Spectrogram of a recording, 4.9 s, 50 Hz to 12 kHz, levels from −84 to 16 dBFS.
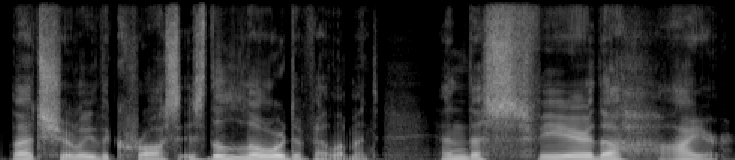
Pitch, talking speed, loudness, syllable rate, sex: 115 Hz, 160 wpm, -18 LUFS, 4.9 syllables/s, male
